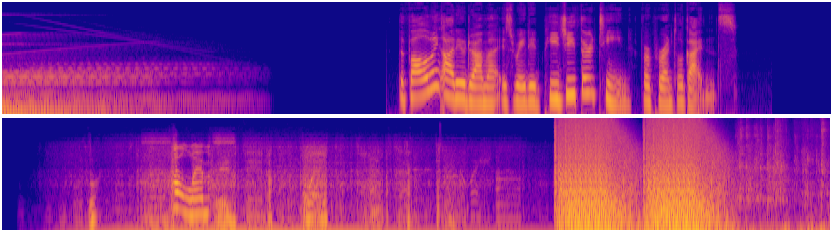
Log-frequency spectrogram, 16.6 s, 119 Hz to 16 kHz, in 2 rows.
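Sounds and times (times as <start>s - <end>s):
speech: 4.0s - 7.4s, 10.0s - 12.5s
machine-gun burst sound effects: 13.8s - 16.5s.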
